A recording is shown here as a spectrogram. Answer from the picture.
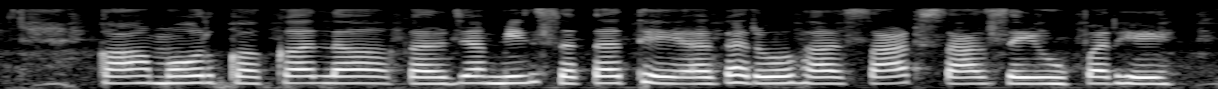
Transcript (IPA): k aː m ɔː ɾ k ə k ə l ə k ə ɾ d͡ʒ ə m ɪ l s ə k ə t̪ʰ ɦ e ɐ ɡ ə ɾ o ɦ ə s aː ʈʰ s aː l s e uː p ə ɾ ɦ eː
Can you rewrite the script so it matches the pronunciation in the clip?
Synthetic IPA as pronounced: k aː m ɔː ɾ k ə k ə l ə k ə ɾ d͡ʒ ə m ɪ l s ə k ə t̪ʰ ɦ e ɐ ɡ ə ɾ o ɦ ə s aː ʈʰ s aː l s e uː p ə ɾ ɦ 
